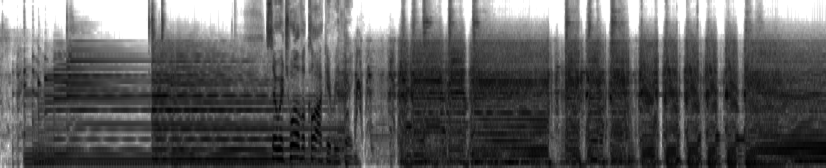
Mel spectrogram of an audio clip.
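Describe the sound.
An electric guitar through a germanium overdrive and distortion pedal, which has input, output, diodes and density knobs, rings out a long, gritty sustained chord, then shifts to choppy, rhythmic distorted strums. A man speaks briefly near the start.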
